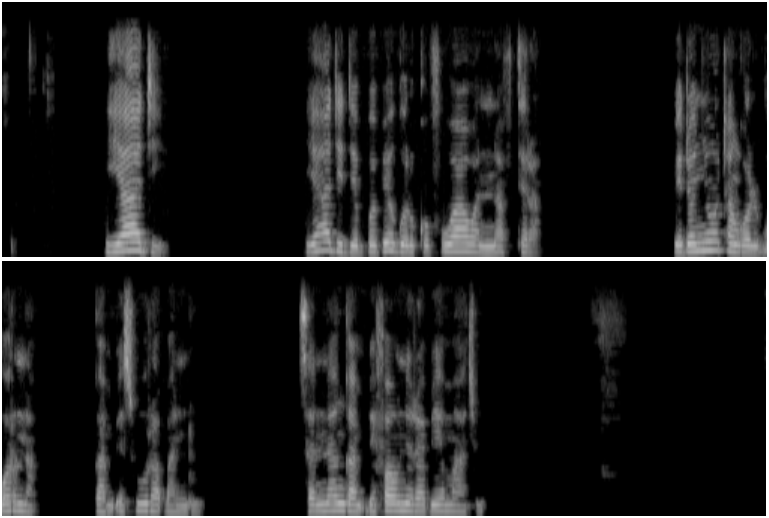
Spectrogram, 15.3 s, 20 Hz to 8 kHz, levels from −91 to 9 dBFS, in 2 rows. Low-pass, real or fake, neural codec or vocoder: 7.2 kHz; real; none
